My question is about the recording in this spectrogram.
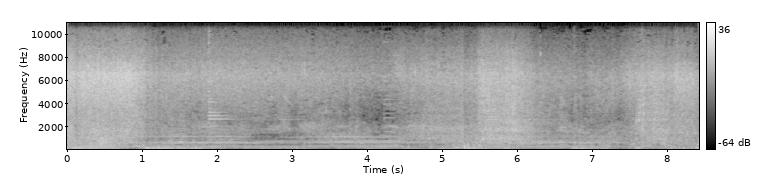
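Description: Small waves washing onto a sandy shore, with wind buffeting the microphone; the wash swells about halfway through and again near the end.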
